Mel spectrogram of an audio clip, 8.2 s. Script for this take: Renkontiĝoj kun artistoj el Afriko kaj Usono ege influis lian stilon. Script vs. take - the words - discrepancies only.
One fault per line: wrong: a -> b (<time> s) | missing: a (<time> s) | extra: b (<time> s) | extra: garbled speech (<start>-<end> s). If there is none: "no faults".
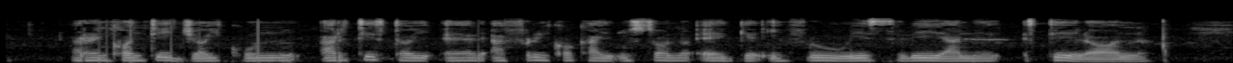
no faults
